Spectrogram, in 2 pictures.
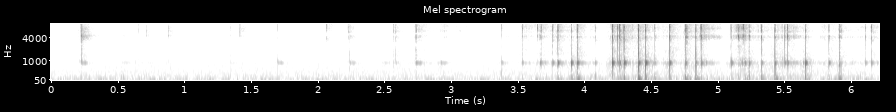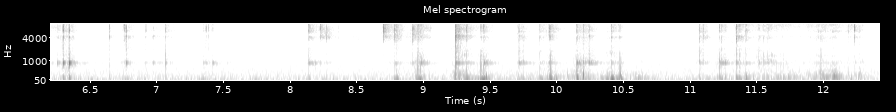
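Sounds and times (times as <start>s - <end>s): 
gem-covered fingertips tapping and scratching: 0.2s - 7.2s, 8.2s - 12.4s.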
